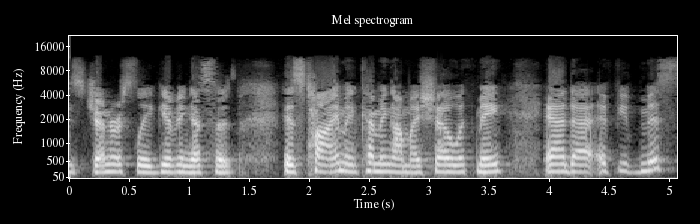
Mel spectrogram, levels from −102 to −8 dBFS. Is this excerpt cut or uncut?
uncut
